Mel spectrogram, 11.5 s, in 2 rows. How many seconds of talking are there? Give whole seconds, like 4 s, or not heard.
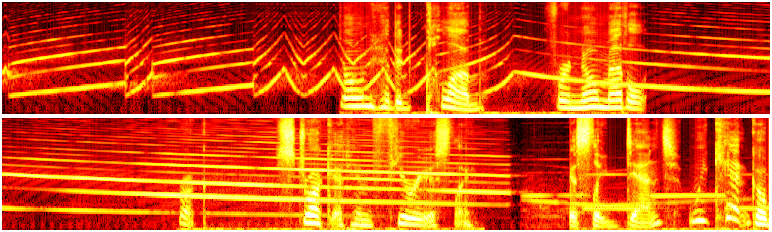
6 s.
